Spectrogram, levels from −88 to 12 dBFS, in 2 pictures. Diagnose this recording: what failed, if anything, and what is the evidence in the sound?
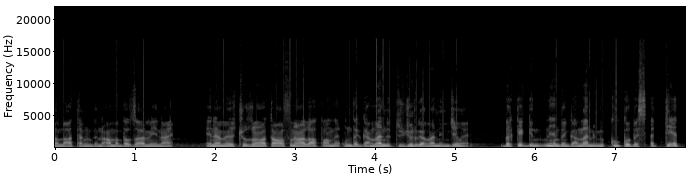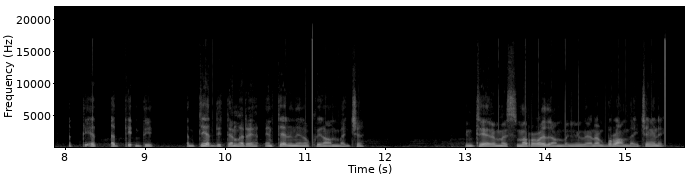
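Word clock ticks run from 0.11 to 15.67 s, roughly every 70 ms: an unlocked digital-input receiver drifting about 300 ppm, slipping one sample each time.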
